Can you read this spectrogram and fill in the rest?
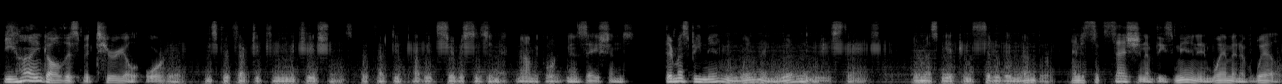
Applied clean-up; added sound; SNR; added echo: neural separator model SepFormer DNS4.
